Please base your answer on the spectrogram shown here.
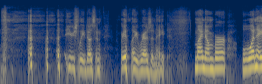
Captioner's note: laughs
